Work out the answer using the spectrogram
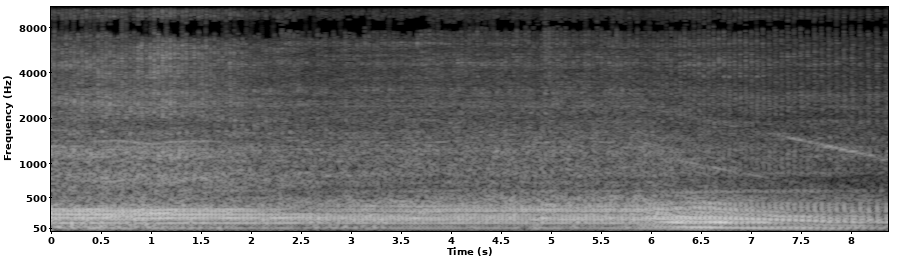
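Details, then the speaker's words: Firman W3650iE inverter generator that starts and runs only on choke and dies when choke is removed; small engine runs unevenly with a wavering, hunting beat that sags and recovers, pointing to partly clogged carburetor jets. "this firment starts and runs with the choke once you remove the choke it dies"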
